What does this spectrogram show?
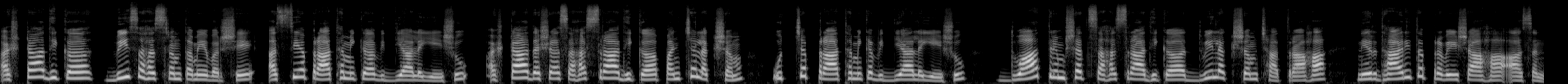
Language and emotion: Sanskrit, neutral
